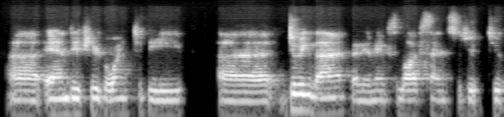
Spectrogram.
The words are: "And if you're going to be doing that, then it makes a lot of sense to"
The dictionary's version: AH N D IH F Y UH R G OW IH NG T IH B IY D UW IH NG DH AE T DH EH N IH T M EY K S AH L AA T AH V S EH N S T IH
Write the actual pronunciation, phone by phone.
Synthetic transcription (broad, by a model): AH N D IH F Y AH R G OW IH NG T IH B IY D UW IH NG DH AE T DH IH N IH T M EY K S AH L AA AH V S EH N S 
